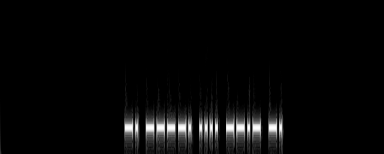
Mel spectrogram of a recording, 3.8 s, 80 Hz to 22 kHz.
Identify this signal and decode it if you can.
Morse code, heard as a keyed tone, about 43 wpm, 700 Hz. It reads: N9HQN
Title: USA Call Signs - 5 Characters - 2x Character Spacing - 45wpm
